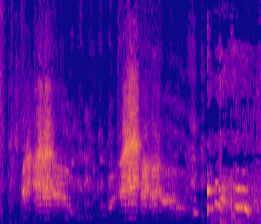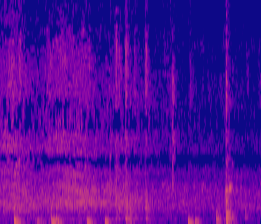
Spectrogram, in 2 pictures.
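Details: Cat giving two drawn-out, harmonic yowls in the first three seconds, then a cut to a different scene of irregular thumps and clatter with faint background sound.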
